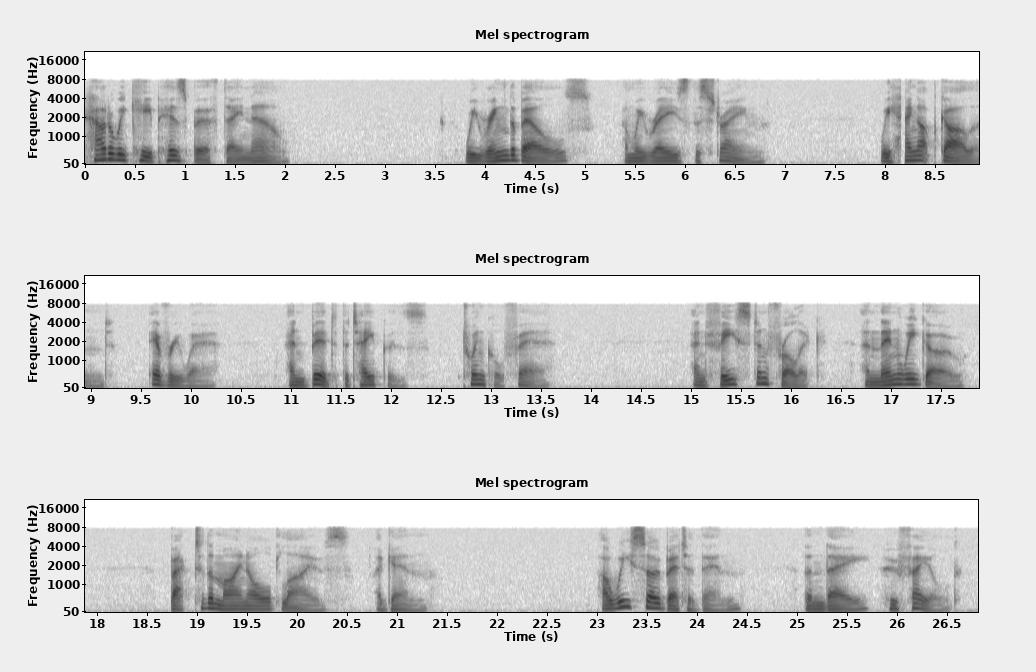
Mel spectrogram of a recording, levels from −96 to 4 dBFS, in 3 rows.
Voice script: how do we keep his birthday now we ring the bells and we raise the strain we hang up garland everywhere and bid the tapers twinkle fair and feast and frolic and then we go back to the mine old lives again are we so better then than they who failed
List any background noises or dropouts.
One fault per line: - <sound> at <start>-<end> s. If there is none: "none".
- dropout at 8.2-8.2 s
